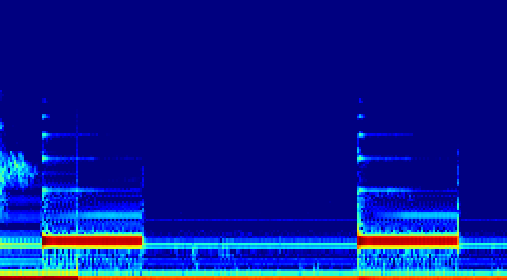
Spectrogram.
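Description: Ringback tone of an outgoing telephone call, heard as two long, steady, low beeps of about a second each, separated by a silent pause.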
